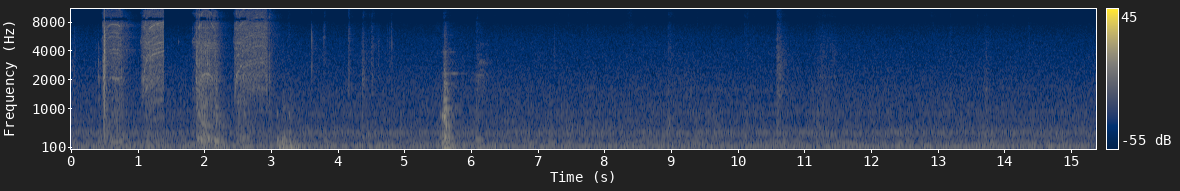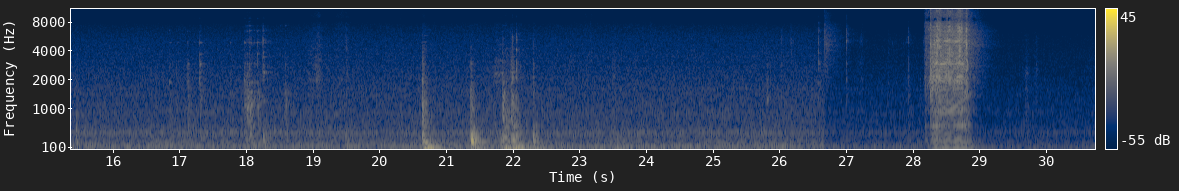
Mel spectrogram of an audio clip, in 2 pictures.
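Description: A cordless power tool spins the lug nuts off a car's rear wheel in four short whirring bursts in the first three seconds. Near the end it gives one more short burst as a lug nut is run back on. In between come a few clunks of the wheel and spacer being handled, over a steady low hum.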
